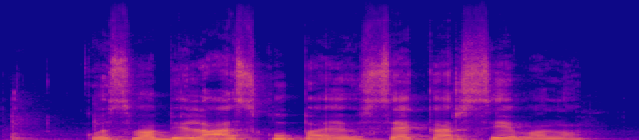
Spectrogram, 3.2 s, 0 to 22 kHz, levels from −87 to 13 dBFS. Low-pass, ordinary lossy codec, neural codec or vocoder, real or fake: none; none; vocoder, 44.1 kHz, 128 mel bands every 256 samples, BigVGAN v2; fake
